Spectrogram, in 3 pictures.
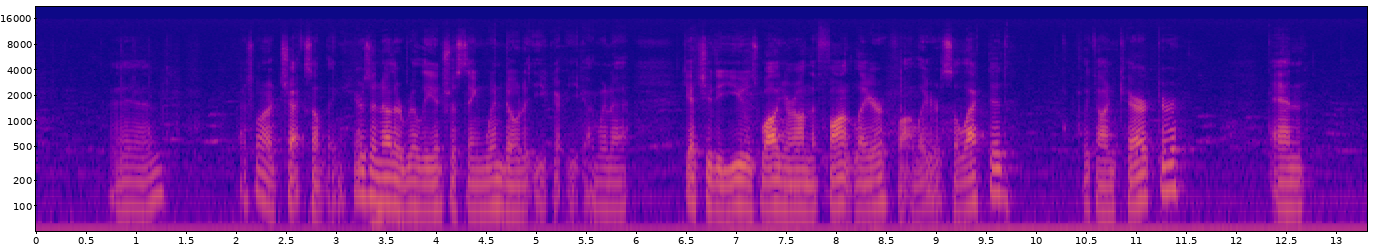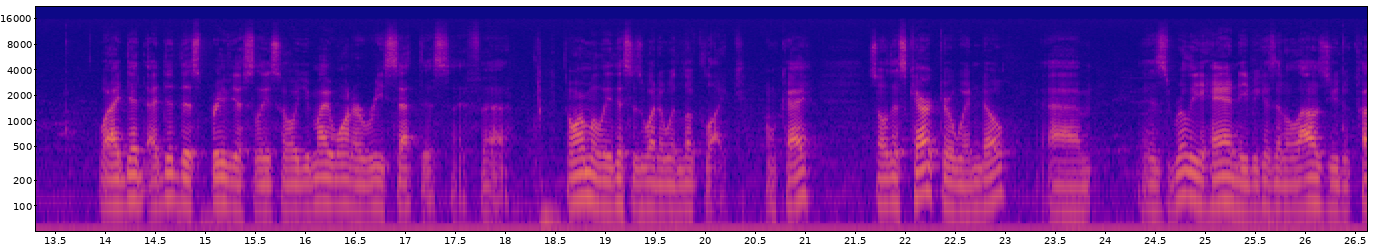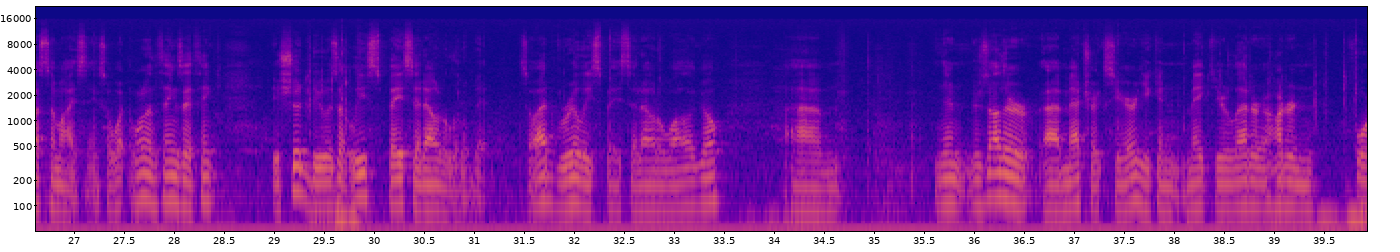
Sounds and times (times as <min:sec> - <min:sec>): Speech: 0:00.0 - 0:33.5, 0:34.1 - 0:34.7, 0:35.6 - 0:39.9.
